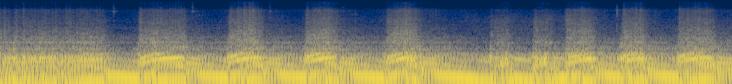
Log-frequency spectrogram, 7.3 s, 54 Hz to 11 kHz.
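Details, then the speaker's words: 1980 Ford Bronco just started after 18 months sitting, carburetor primed: deep rumbling idle with heavy regular lope surging about every half second; owner suspects stuck choke, possibly stuck float. "lives I think the choke stuck on it"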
